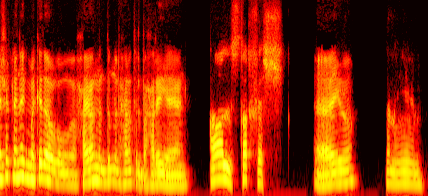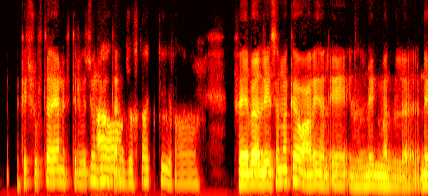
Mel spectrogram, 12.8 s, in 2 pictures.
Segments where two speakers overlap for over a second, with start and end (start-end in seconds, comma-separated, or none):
none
